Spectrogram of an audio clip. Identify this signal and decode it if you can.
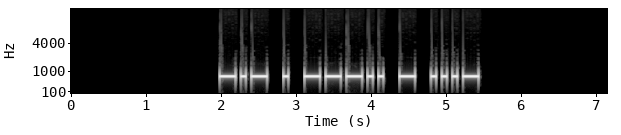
Morse code, heard as a keyed tone, about 17 wpm, 700 Hz. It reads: KE8TV
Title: USA Call Signs - 5 Characters - Repeated 2x - 17wpm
